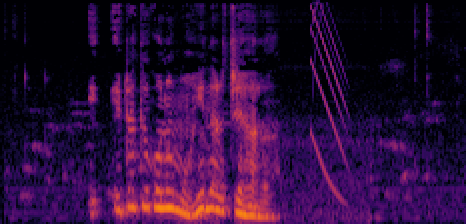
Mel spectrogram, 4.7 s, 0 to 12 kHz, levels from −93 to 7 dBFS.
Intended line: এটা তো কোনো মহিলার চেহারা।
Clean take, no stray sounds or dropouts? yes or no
no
